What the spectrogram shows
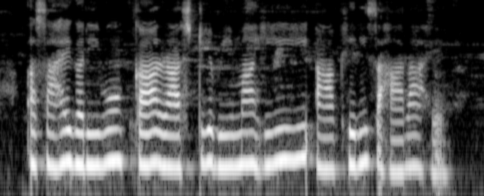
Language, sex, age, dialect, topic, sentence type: Hindi, female, 36-40, Kanauji Braj Bhasha, banking, statement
